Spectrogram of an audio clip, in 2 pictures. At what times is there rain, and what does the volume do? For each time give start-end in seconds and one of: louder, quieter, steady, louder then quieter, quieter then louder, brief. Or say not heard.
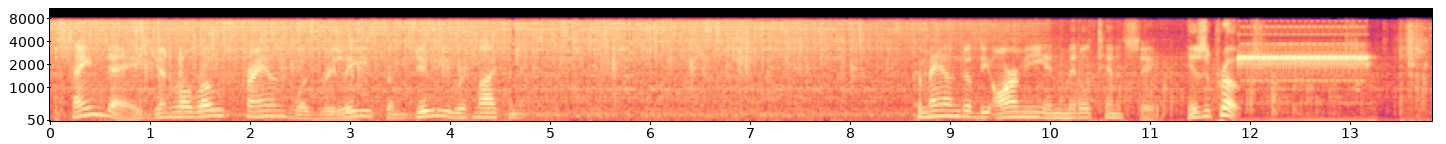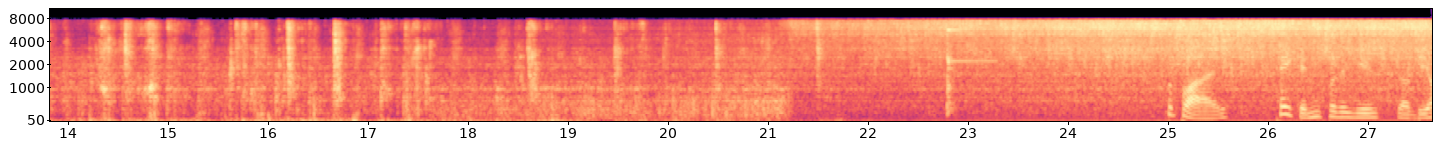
0.0-27.6 quieter then louder.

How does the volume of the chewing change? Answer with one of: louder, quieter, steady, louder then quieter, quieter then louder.
quieter.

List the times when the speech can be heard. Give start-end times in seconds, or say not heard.
0.0-4.8, 8.6-12.2, 24.9-27.6.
